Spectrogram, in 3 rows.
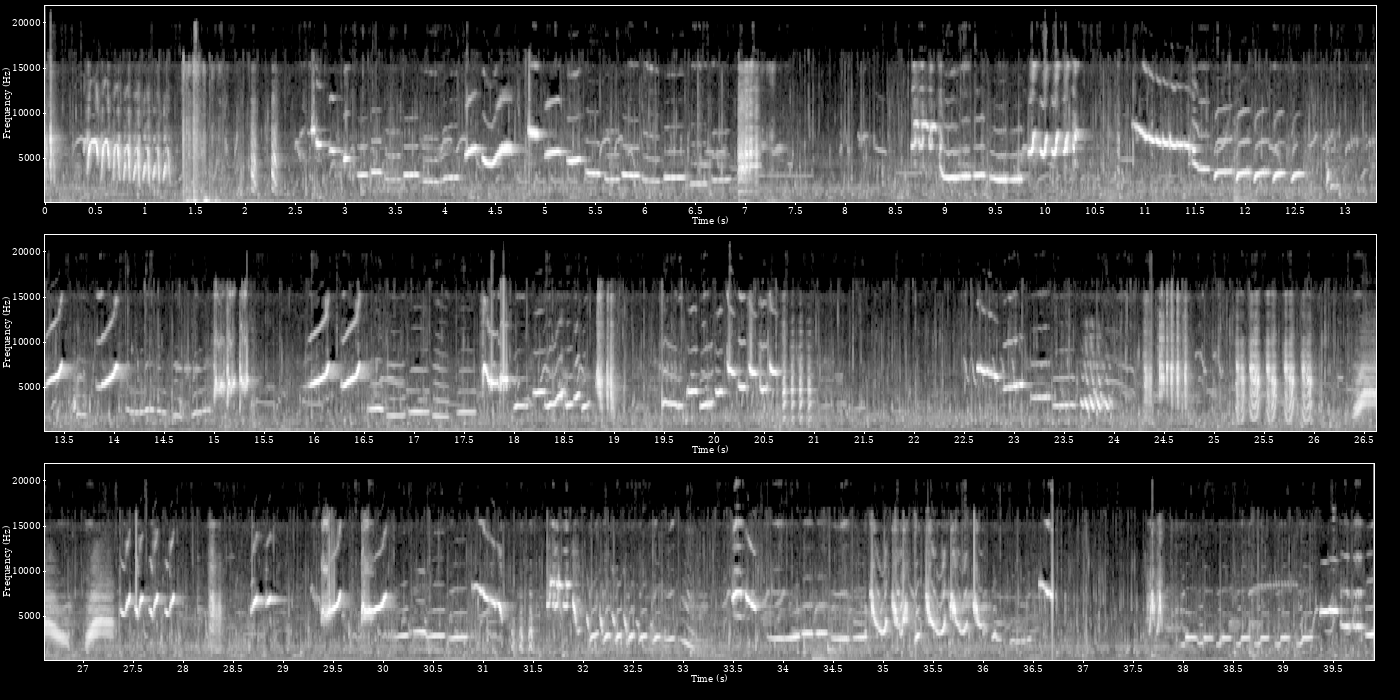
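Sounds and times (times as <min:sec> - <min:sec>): songbirds chirping and twittering: 0:00.0 - 0:39.9.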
